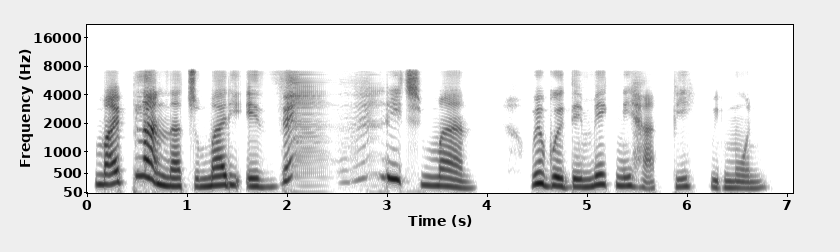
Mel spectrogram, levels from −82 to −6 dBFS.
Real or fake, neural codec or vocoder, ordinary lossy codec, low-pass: fake; codec, 16 kHz, about 1 kbps, DyCAST, with the encoder's durations; none; 7.2 kHz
